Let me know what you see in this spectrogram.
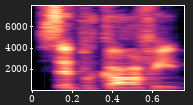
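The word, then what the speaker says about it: Tsyplakov: Siplikov, it starts with a T, but that's how you pronounce it.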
